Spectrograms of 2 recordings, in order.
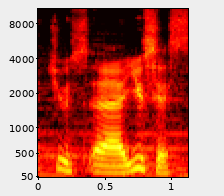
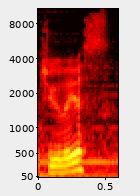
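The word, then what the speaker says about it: Jusis: Eusis, that's how you say his name, not Julius.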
